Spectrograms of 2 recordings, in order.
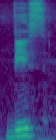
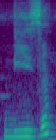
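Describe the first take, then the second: First: The word ends cleanly on its final consonant. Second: A short 'a'-like vowel follows the final consonant. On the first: "la pronunciación internacional es" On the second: "hasta en el número diez que no tiene una letra E al final, ellos dicen"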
